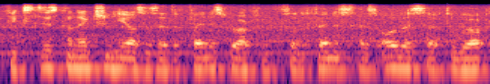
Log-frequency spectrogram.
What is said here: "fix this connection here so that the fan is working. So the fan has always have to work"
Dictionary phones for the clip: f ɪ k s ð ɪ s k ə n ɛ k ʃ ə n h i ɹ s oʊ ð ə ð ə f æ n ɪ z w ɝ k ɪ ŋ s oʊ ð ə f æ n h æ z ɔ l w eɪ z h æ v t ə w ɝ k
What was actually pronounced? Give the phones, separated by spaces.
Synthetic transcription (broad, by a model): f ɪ k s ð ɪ s k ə n ɛ k ʃ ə n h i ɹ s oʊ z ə ð ə f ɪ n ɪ s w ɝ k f s oʊ ð ə f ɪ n h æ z ɔ l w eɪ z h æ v t ə w ɝ k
